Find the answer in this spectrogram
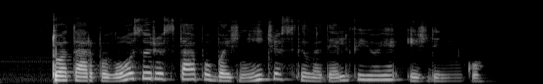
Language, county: Lithuanian, Telšiai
